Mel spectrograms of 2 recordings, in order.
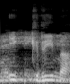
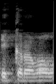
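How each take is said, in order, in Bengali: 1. দ্বিতীয় উচ্চারণাংশটি 'i' স্বরে বলা হয়। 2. দ্বিতীয় উচ্চারণাংশটি 'a' স্বরে বলা হয়। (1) "উচ্চারণটা হবে ইকরিমা" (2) "ইকরামা উচ্চারণটা শুদ্ধ না"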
